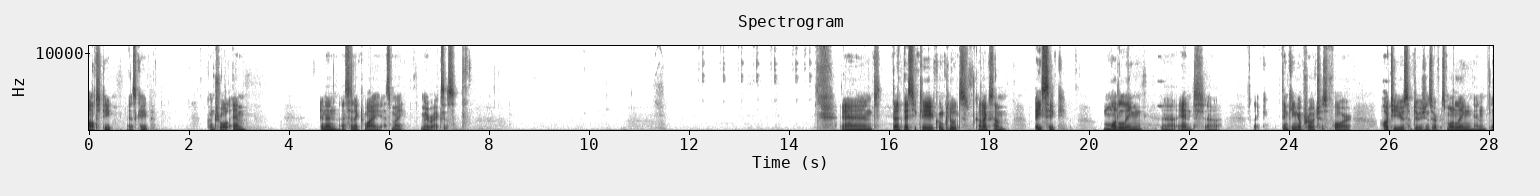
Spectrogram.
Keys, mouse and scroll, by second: 0.3 alt+d, 2.8 ctrl+m, 8.3-8.9 middle drag, 15.4 g, 19.7 n.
